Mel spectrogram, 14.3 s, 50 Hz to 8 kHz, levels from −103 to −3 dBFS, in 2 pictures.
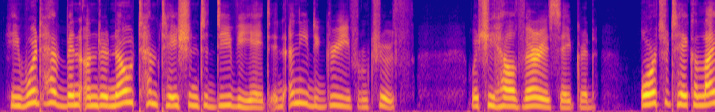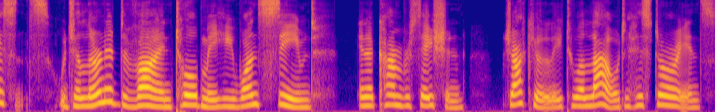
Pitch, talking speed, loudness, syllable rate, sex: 230 Hz, 170 wpm, -19 LUFS, 5.2 syllables/s, female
